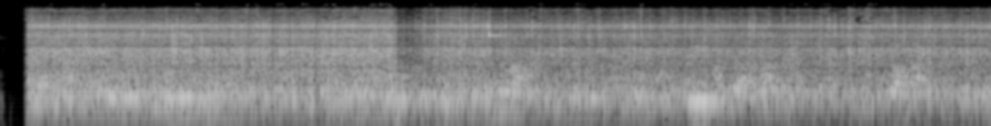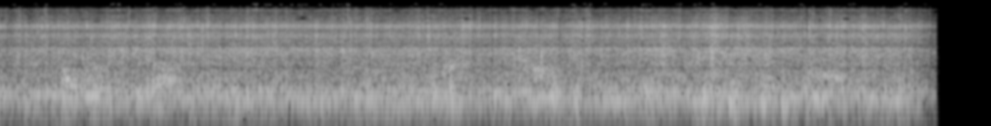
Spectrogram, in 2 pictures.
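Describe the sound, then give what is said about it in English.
A dense, constant clatter of hail pelting lake water during a hailstorm, countless sharp splashes and ticks blending into a loud, hissing roar that holds steady from start to finish with no voices. “I'm going to play this clip, dude, of the hailstorm while I get Lance in here.”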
